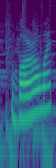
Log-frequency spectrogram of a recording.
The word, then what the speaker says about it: borrowed: Borrowed. Borrowed. Okay, borrowed. No extra syllable.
